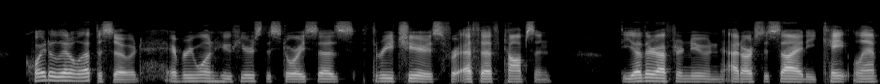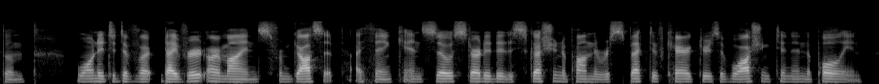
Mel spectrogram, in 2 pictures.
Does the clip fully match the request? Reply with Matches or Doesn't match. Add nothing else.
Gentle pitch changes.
Matches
